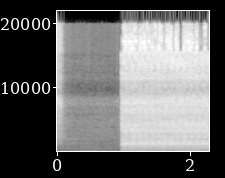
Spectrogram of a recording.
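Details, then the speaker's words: 2016 Ford Fiesta SE after valve cover gasket replacement: engine starts at once and settles to smooth, even idle with no ticks, knocks or leaks; healthy start. "Okay, there we go. No leaks. Sounds good. No weird noises, nothing, which there shouldn't be."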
